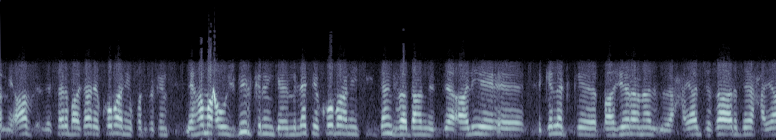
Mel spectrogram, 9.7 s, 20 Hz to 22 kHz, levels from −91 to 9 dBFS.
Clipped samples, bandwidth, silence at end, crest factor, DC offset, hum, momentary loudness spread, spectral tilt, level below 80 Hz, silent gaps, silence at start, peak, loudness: under 0.1%; 6.6 kHz; 0 s; 18 dB; under 0.1%; none; 11 LU; -7.5 dB/octave; -66 dBFS; none; 0 s; 0 dBFS; -17 LUFS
